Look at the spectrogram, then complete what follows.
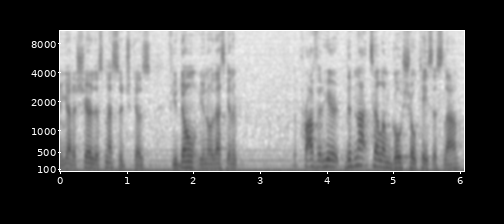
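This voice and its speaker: A man's voice: medium pitch, slight background noise, low-quality recording. A man giving a conversational religious lecture, sometimes acting out quoted people in a mocking voice. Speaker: religious teacher.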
